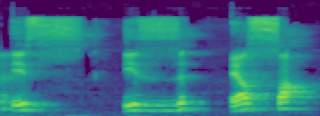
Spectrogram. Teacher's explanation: خروج لي النفس من رأس اللسان مع الثنايا السفلى والثنايا العليا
